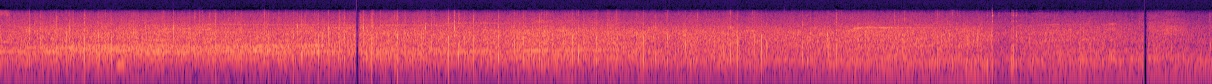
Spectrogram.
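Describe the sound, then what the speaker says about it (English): A commencement crowd applauds the graduating class with sustained, dense clapping from a large audience, loud and steady throughout, easing slightly near the end. "Please give yourselves a round of applause."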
